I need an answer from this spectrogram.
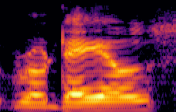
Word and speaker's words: rodeo: Uh Selenus Rodeo is uh one of the the really big rodeos or rodeos in uh on on the US circuit, but in Selenus it's pronounced Rodeo, the Spanish um um pronunciation instead of uh the more Americanized of rodeo.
